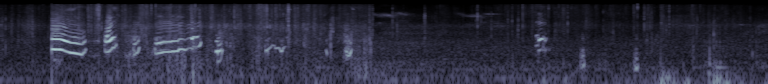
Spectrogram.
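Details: Puppies with Bek, outdoors on a sunny Monday: high, wavering whimpers and squeals sliding up and down in a burst of several calls, then a lone squeak later, over a quiet outdoor background.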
